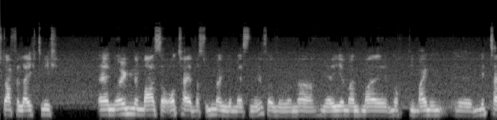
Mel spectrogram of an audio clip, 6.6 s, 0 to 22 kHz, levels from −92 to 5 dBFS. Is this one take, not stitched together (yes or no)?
yes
